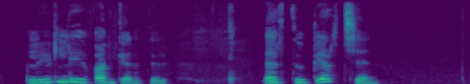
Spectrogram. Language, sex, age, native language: Icelandic, female, 20-29, Portuguese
